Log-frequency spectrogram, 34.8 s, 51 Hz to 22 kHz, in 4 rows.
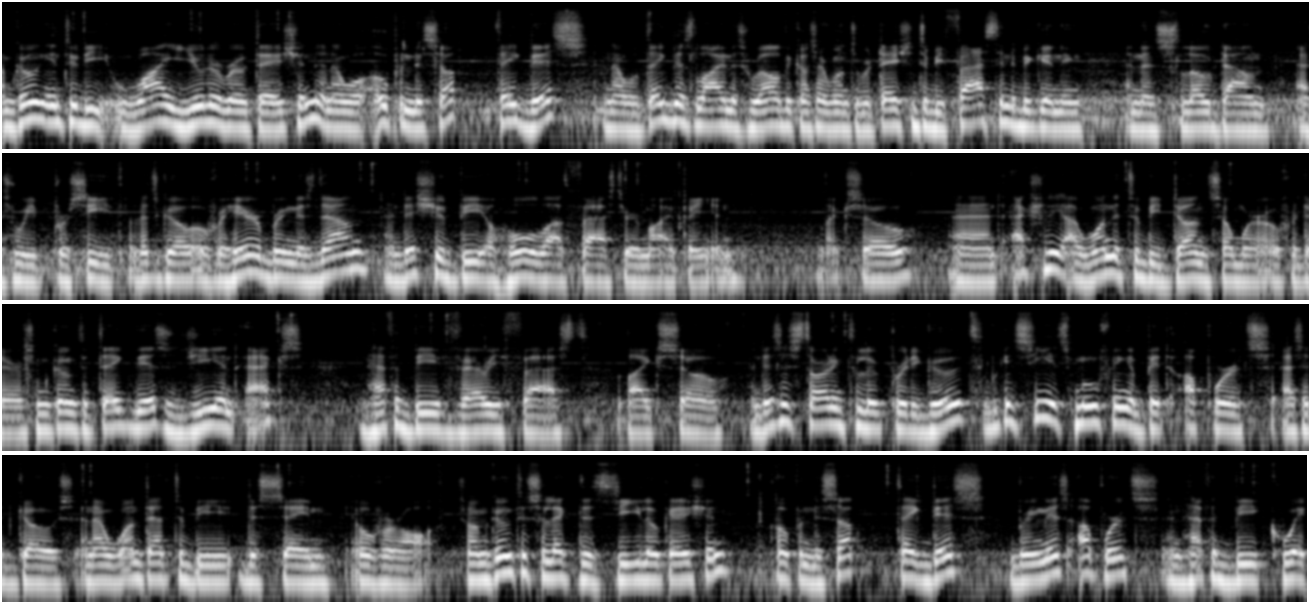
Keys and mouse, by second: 0.6 click, 1.9 click, 2.7 a, 2.8 KP_Decimal, 3.8-4.4 drag, 9.4 g, 11.1 click, 11.3 shift+space, 12.9 click, 13.3 shift+space, 14.9 shift+space, 16.3-17.0 drag, 17.4 g, 20.3 click, 20.7 shift+space, 22.6 shift+space, 23.0 click, 23.3 shift+space, 25.6 shift+space, 26.7 click, 31.1 a, 31.1 KP_Decimal, 32.0 click, 32.2 g.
